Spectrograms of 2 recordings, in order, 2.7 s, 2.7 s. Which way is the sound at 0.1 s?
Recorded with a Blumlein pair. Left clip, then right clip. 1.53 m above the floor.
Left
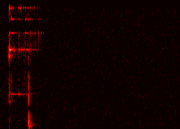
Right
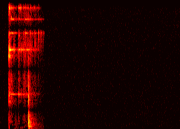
40° right.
